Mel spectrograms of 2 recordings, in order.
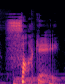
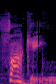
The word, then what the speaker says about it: sake: to jaegermeister and third for the record it's pronounced sake not sake sake not sake now there are five basic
